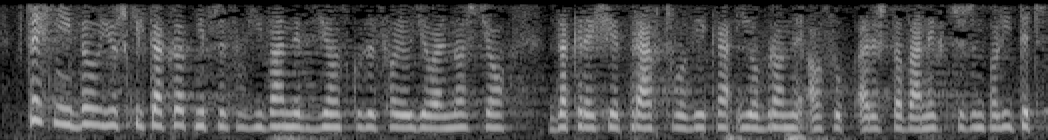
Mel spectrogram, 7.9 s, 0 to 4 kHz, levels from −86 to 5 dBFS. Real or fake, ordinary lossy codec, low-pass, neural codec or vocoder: real; none; 3.6 kHz; none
